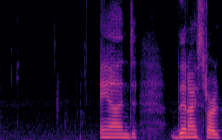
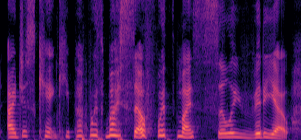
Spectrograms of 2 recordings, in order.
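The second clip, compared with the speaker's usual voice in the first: laughing; 3 semitones higher, 7 dB louder than usual. Real, not acted. Laughs at her rushed voiceover.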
